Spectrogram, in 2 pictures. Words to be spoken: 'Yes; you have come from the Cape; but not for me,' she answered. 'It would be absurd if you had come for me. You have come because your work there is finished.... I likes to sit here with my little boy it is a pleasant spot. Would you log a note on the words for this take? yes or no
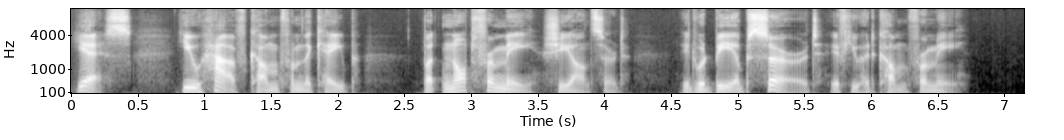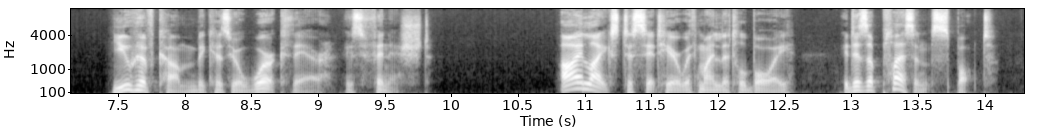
no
